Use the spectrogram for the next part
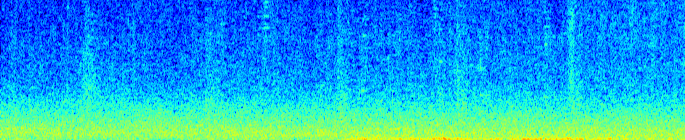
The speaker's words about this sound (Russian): Вот заметили, вот куда ни идем, короче, ветер постоянно дует прям в харю. Прям реально постоянно. Такое чувство, что он прям, сука, выбирает специально направление.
